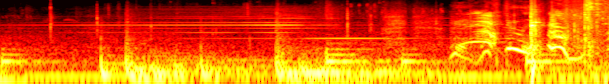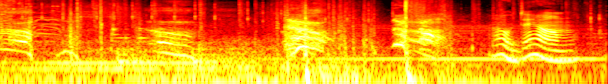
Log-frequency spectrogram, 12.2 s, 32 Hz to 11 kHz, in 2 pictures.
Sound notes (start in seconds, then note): 4.7 Ellie grunts; 6.9 groaning, grunting with impact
